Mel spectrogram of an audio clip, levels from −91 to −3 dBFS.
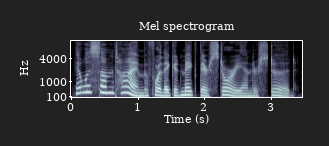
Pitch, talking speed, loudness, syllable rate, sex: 220 Hz, 190 wpm, -19 LUFS, 4.9 syllables/s, female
